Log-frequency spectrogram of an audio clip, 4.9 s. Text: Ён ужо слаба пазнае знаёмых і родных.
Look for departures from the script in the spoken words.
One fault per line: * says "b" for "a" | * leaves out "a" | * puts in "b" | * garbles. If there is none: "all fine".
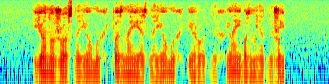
* says "знаёмых" for "слаба"
* garbles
